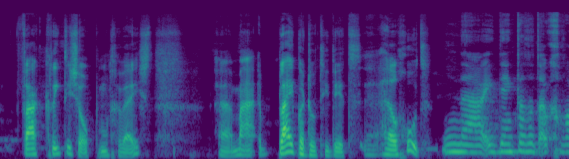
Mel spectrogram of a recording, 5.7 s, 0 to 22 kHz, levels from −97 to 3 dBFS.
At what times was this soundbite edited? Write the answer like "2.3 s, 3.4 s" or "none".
4.4 s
